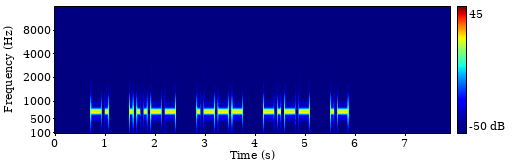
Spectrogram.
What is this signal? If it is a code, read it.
Morse code, heard as a keyed tone, about 17 wpm, spaced as for 12 wpm, 700 Hz. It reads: N3JYA
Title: USA Call Signs - 2x Character Spacing - 17wpm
